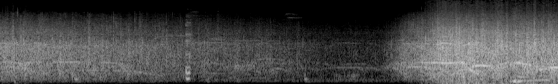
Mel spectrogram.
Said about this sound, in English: It's a standing ovation. It's as long as hell. So I'm gonna give it home. I bet you it's still long. You want to see? Yo. It's long as hell, yo. For no fucking reason.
